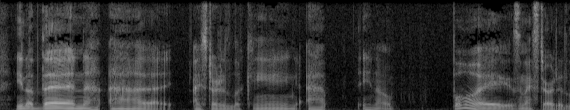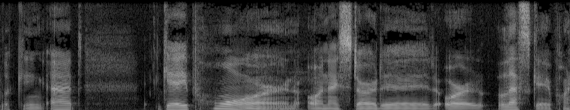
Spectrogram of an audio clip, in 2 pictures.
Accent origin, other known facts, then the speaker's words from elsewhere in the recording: Portland, United States; in Portland, in the suburbs outside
